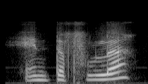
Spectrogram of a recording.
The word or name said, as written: Entafula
